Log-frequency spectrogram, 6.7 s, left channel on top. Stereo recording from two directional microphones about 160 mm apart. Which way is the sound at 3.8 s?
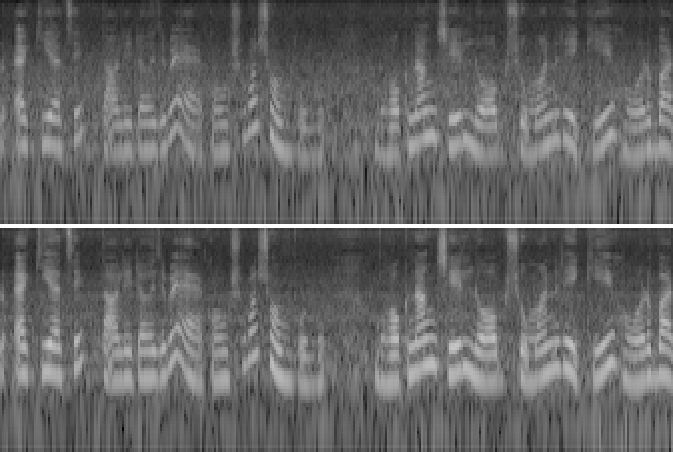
30° right (ahead or behind).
